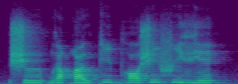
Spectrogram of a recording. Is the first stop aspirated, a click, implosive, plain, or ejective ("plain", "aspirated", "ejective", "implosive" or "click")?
implosive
